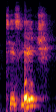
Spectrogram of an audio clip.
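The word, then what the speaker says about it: cwtch: Our starting word is cooch. I did look up the pronunciation of it. Ctch. It's a Welsh word and I think it means a nook or something of that nature.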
